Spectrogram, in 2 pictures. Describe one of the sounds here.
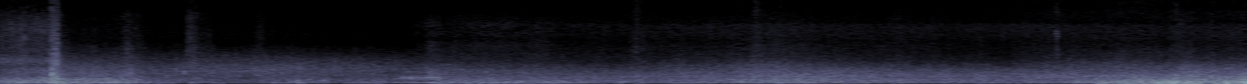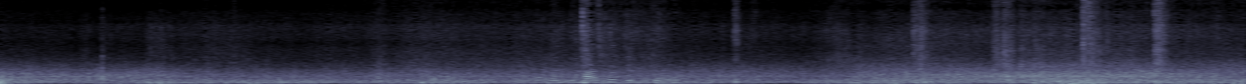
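Pebbles crunch underfoot as someone walks.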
